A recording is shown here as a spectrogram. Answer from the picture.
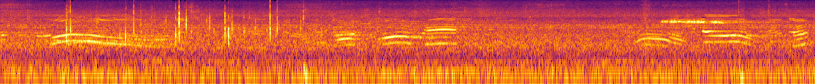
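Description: Soccer players shouting short calls to each other across the field during play, over a steady outdoor rumble. There are a few sharp knocks about a second or two in, and a short high steady tone near the five-second mark.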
